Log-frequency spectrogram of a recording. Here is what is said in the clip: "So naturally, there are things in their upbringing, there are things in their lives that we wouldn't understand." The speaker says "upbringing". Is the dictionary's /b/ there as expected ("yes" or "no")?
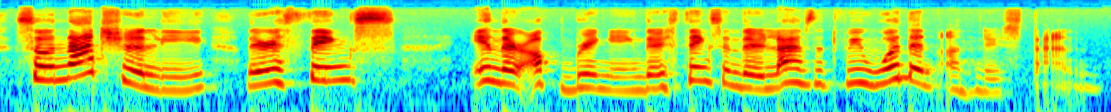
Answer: yes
